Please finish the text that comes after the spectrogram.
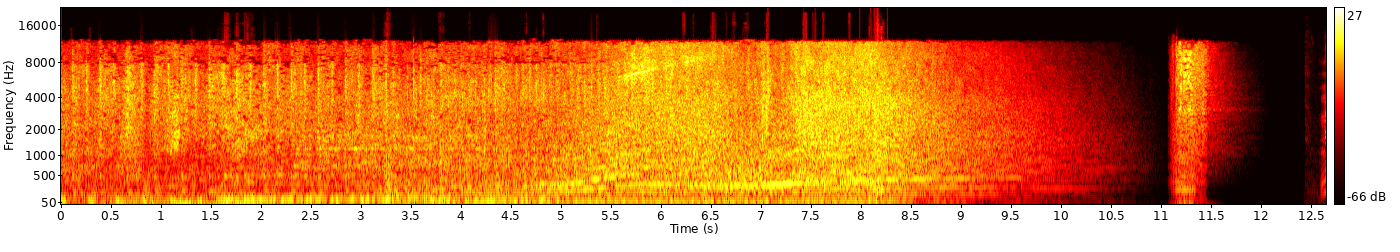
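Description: A car with nitrous roars as it spools a 102mm turbo, a loud engine howl climbing in pitch for several seconds before cutting off and fading, then one short sharp burst near the end.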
